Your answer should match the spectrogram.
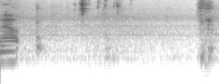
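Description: A few faint, short clicks at a computer as a menu item is selected.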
